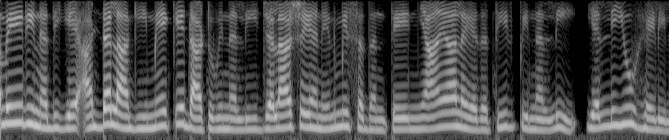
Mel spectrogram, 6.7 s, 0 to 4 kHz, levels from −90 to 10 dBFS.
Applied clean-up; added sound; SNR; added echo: none; none; none; none.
